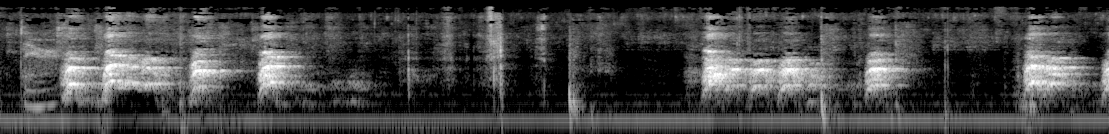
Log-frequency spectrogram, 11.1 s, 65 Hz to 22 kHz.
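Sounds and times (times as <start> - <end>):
steady low hum: 0.0 - 11.0
dog barking: 0.6 - 3.7, 7.0 - 9.2, 10.2 - 11.0.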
